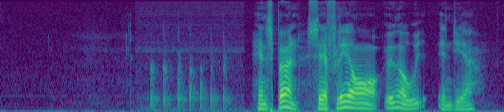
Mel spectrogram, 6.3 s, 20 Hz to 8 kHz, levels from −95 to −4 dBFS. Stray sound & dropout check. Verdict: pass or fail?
fail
